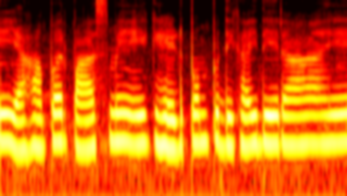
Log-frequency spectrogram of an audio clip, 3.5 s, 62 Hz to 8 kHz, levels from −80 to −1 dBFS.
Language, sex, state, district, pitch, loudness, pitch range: Hindi, female, Uttar Pradesh, Lalitpur, 230 Hz, -13 LUFS, 220-235 Hz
